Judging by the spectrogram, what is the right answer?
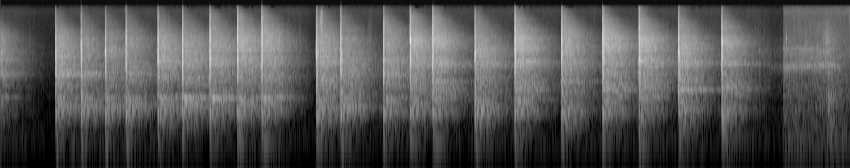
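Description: Tight wooden rabbet joints in a woodshop being knocked apart with a hammer: about seventeen sharp, ringing blows in a steady, fairly quick rhythm, each decaying briefly, close and loud with no talk.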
